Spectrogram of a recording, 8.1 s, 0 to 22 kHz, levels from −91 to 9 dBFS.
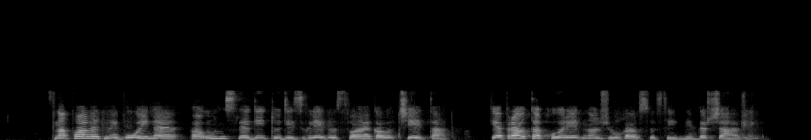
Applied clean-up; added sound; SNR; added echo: neural mask model DeepFilterNet 3.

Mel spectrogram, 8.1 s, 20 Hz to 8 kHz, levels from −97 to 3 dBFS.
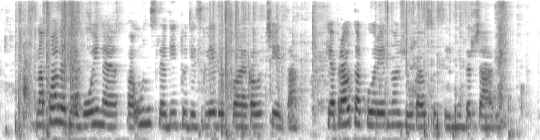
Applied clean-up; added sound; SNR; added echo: classical method WPE with log-MMSE.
